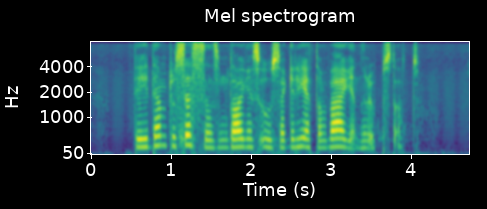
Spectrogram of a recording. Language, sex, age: Swedish, female, 18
